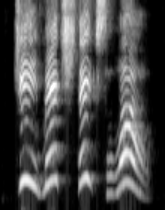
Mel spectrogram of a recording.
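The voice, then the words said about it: Mickey Mouse cartoon voice impression. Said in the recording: “best Mickey Mouse impersonation I've ever done ... I thought it was pretty good.”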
